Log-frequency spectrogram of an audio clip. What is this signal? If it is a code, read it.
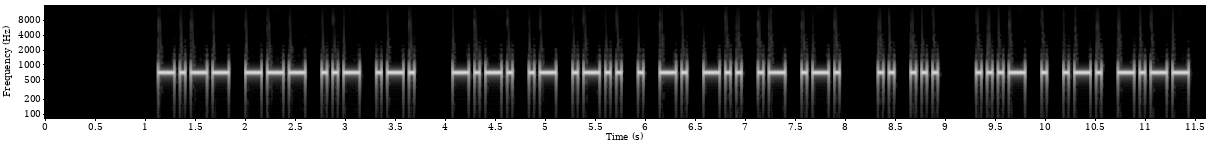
Morse code, heard as a keyed tone, about 22 wpm, 700 Hz. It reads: YOUR CALENDAR IS VERY
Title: Sentences from Top 1600 Words 22wpm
